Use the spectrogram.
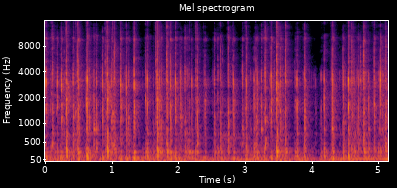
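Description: Fingertips type steadily on a white 66-key mechanical keyboard, about 30 cm wide, with plastic keycaps, Gateron Brown switches and a hollow case. A rapid, continuous stream of bright, short clacks rings around 3.2 kHz, each dying almost instantly, over a hollow low thock from the case.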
